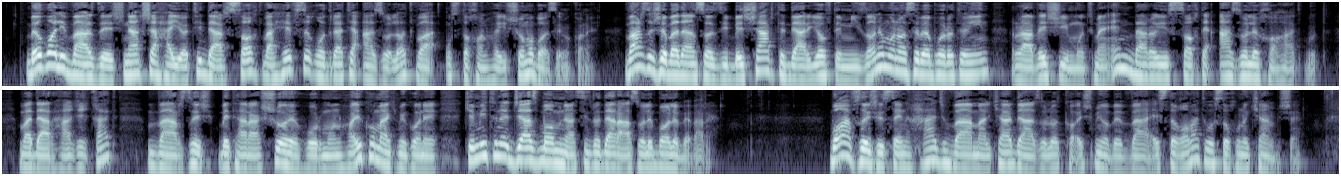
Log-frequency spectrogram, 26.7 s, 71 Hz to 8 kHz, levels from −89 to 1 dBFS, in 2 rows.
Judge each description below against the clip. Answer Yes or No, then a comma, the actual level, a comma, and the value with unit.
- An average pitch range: Yes, average, 4.8 semitones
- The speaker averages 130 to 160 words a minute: Yes, average, 140 wpm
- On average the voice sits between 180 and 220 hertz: No, low, 120 Hz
